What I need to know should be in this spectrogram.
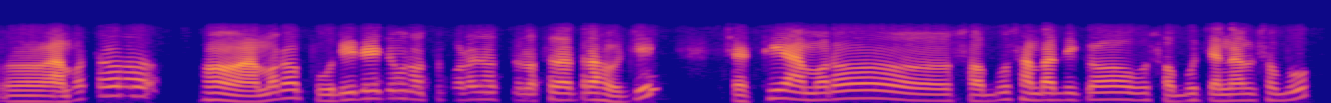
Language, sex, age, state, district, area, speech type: Odia, male, 45-60, Odisha, Jajpur, rural, conversation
